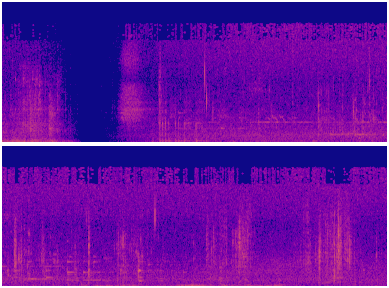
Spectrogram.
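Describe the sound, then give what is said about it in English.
Water laps gently against the sand of a small beach just down from Malig Harbour, facing fishing boats, in a steady, soft wash, with low wind rumble underneath and a brief drop to silence near the start. No one speaks. “The water's gently lapping against the sand here.”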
